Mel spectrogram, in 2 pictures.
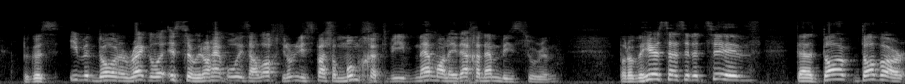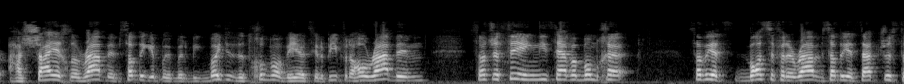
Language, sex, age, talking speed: English, male, 30-49, 235 wpm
